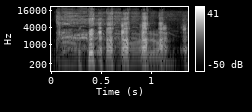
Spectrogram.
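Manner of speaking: high, loud laughing "oh no"; horrified giggle at the idea; laughing mock dread. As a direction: squeal it out through a laugh. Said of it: "and I'm thinking".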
